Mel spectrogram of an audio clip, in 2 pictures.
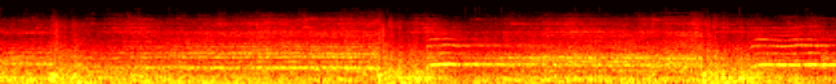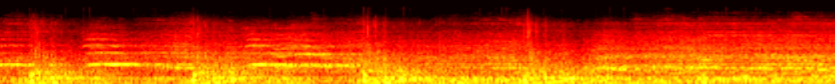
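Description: Powwow drum group song: high-pitched held notes from the singers over the steady beat of a large shared hand drum.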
